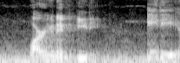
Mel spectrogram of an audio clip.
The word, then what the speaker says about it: EDI: are you named Ed Ed is the phonetic pronunciation of Eed that acronym for enhanced defense intelligence what do you do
